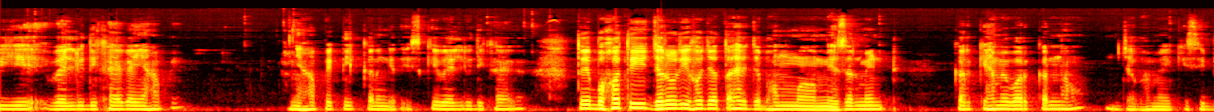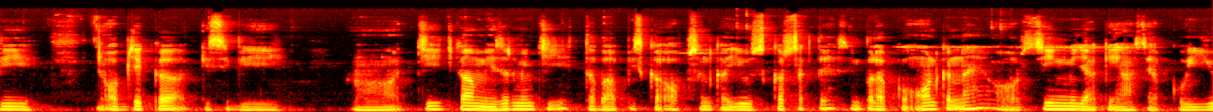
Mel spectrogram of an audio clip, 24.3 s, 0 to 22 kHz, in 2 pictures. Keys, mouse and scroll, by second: 0.4 click, 1.3-3.0 middle drag, 3.0 click, 3.6-5.4 middle drag, 5.4 click, 7.4-19.6 middle drag, 14.6-15.1 scroll down 2, 17.2-18.0 scroll up 1, 19.6-22.2 drag.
